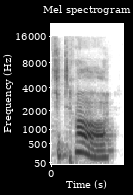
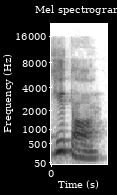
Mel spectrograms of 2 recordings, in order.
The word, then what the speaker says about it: guitar: The Guitar Very Well ต นี้ ออก เสียง ว่า gitar ไม่ ใช่ gitar next ต่อ ไป ช่วย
